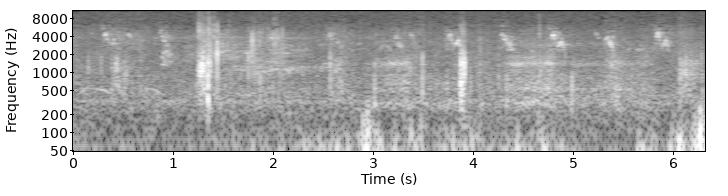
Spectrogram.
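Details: Greylag goose goslings, recently hatched and watched over by adults, on their way to the water at Lake Neusiedl; scattered high peeping notes, some sliding, mixed with sharp clicks and shuffling sounds.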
